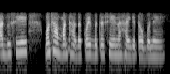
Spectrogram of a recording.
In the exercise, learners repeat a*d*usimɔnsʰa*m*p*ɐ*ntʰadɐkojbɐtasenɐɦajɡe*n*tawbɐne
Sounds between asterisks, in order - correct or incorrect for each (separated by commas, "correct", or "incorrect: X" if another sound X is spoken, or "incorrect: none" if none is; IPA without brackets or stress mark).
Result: correct, incorrect: ŋ, incorrect: a, incorrect: none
